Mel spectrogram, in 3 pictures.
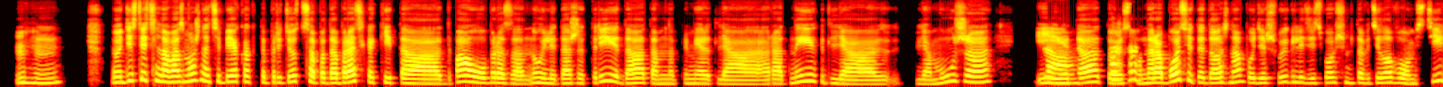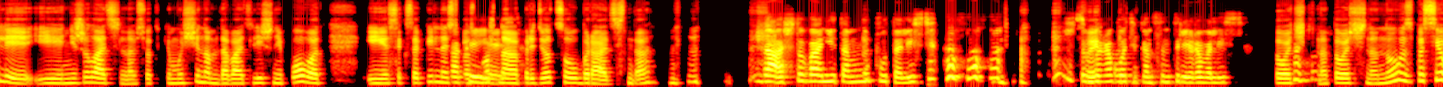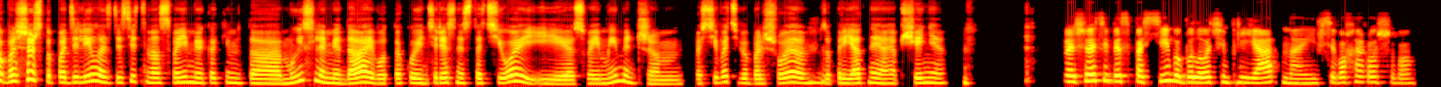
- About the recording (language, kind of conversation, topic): Russian, podcast, Как меняется самооценка при смене имиджа?
- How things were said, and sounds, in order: chuckle; tapping; chuckle; other noise; laughing while speaking: "Да, своих поня"; laugh; chuckle; chuckle; chuckle; other background noise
